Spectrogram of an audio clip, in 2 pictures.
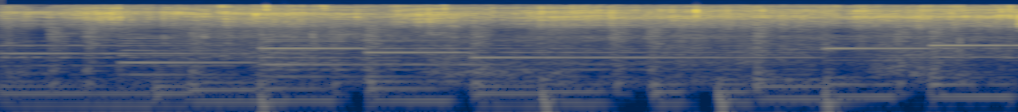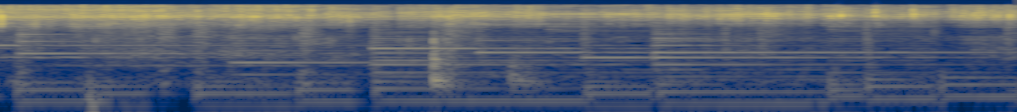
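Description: Background music with a simple held-note melody over a bass line, and under it a steady high hiss of a hand pressure sprayer misting water onto potting soil.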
